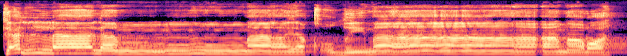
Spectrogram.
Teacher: لما یعنی الف سے پہلے زبر ہے اس لیے الف مدہ اور میم پر تشدید ہے، نون مشدد اور میم مشدد میں غنہ ہوتا ہے. نک میں آواز کو غنہ کریں گے ایک الف کے برابر.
